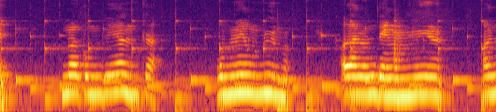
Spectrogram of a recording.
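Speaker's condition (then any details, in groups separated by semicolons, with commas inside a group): Cerebral palsy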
